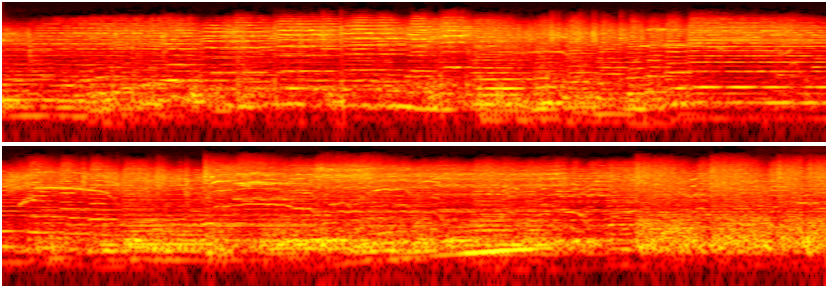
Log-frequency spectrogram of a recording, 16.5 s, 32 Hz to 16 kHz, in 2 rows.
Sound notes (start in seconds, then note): 4.7 women screams; 12.9 onlookers yell; 14.4 gunfire pops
